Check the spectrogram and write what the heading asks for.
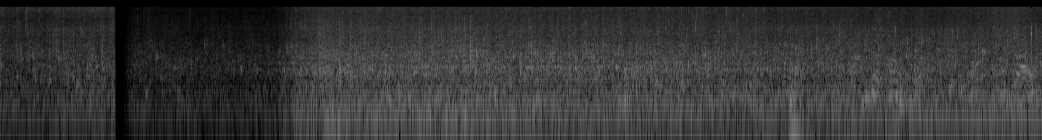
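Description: Water trickling steadily at a catfish pond, louder from about four seconds in.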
